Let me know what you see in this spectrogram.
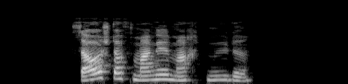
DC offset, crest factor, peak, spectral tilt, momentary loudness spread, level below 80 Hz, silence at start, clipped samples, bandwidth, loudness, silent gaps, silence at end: under 0.1%; 20 dB; 0 dBFS; -4 dB/octave; 14 LU; -66 dBFS; 0.75 s; under 0.1%; 9.2 kHz; -17 LUFS; none; 0.95 s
